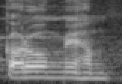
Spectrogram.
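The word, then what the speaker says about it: करोम्यहम्: And when you bring together the e sound and a sound and pronounce it rapidly, iya, it becomes ya, like the ya in yesterday. So then we have karomyaham.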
